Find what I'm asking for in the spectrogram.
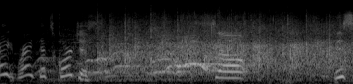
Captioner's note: audience cheering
